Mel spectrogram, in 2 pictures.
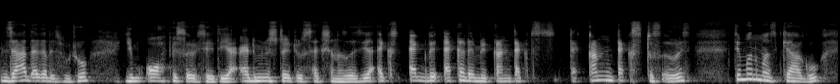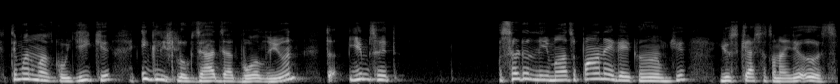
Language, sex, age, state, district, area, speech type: Kashmiri, male, 45-60, Jammu and Kashmir, Ganderbal, urban, spontaneous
